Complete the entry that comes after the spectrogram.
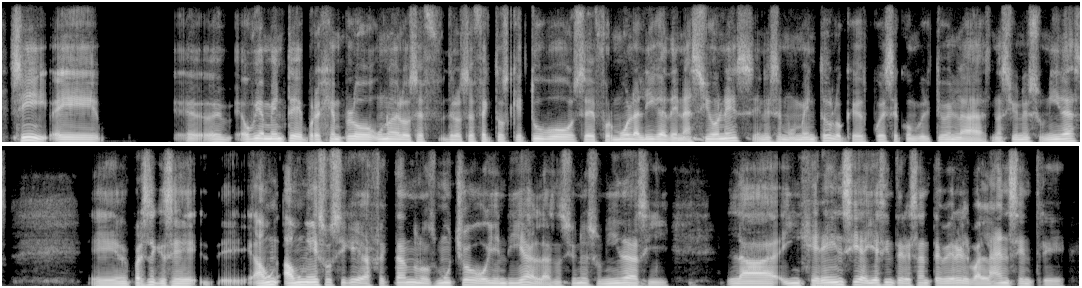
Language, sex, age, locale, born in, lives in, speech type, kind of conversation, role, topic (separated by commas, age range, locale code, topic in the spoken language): Spanish, male, 50-54, es-MX, United States, United States, conversation, unstructured, none, ¿Qué evento histórico crees que cambió el mundo para siempre?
